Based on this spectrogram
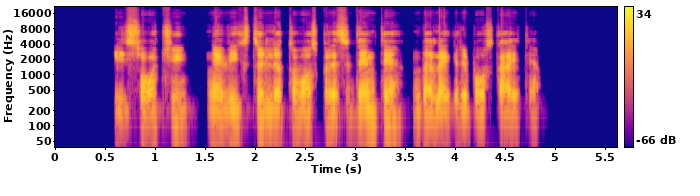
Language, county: Lithuanian, Telšiai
